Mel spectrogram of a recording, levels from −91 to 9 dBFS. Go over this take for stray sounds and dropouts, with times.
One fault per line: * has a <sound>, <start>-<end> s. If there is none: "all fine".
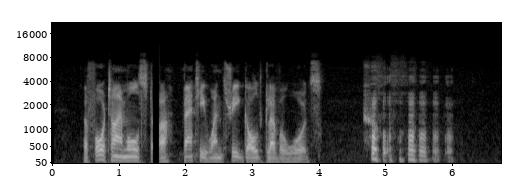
* has a dropout, 1.5-1.6 s
* has a laugh, 4.7-6.0 s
